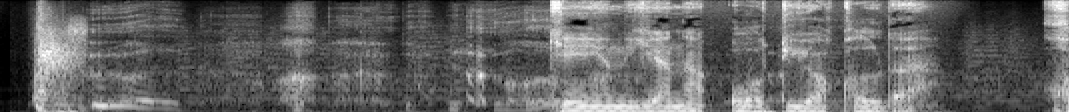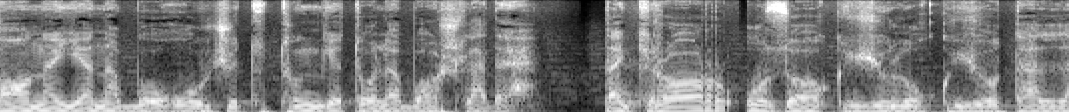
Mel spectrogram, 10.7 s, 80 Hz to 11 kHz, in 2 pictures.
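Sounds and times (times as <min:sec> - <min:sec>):
hard punch to the face: 0:00.1 - 0:00.6
speech: 0:00.4 - 0:01.6, 0:02.8 - 0:10.6
short pained groan: 0:00.4 - 0:02.8.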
